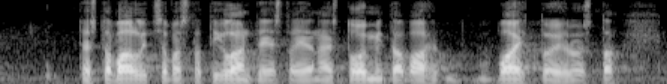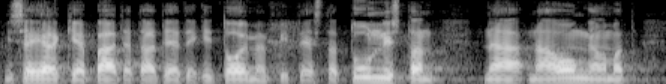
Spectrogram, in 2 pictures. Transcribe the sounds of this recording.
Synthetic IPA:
t̪æst̪æʋɑlːit̪seʋɑst̪ɑt̪ilɑnt̪eːst̪ɑjɑnæist̪t̪oimint̪ɑʋɑʋɑiht̪oehdoist̪ɑ | nisejælkeːpæːt̪et̪æːt̪iæt̪eŋkit̪oimempit̪eːst̪æt̪unːist̪ɑn | næːnæːoŋːelmɑt̪

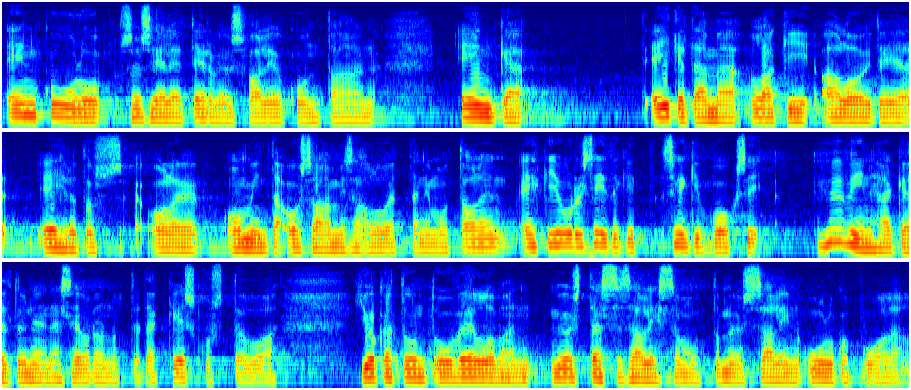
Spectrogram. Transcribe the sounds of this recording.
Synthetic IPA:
eŋkuːlusosiɑlijɑt̪erʋeysʋɑliokunt̪ɑːn | ʔeŋkæ | eikæt̪æmælɑkiɑloit̪ejɑehɾot̪uso̰leo̰mint̪ɑ̰ʔosɑːmisɑluet̪ːɑnimut̪ːɑolenehkæjuːɾisiːt̪ækiseŋkiʋʋuoksi | hyʋinhækelt̪yneːnæseurɑnːut̪t̪æt̪ækeskust̪eluɑ | jokɑt̪unt̪uːʋelːoʋɑ̰nmyøst̪æsːæsɑlisːɑmut̪ːɑmyøssɑlinʔulkopuolḛlː

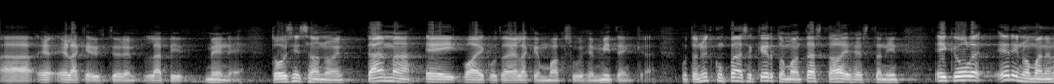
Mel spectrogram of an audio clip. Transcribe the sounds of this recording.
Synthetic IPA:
eḛlækeyht̪eyɾenlæpimenḛː | t̪oisinsɑnoint̪æmæeiʋɑikut̪ɑelækemːɑksuihemmit̪eŋkæ̰ːn | mut̪ːɑnyt̪kumpæːsekert̪omɑːnt̪æst̪æɑiheːst̪ɑninʔeikøoleʔerinomɑinen

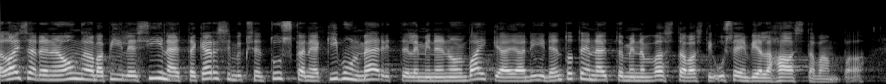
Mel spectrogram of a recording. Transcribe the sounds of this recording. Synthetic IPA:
lɑinsæːdænːenoŋːelmɑpiːleːsiːnæet̪ːækærsimyksent̪uskɑnjɑkiʋunmæːrit̪ːeleminenonʋɑikeɑjɑniːdent̪ot̪ennæyt̪ːømineʋʋɑst̪ɑʋɑst̪iʔuseinʋielæhɑːst̪ɑʋɑ̰mpɑ̰ː

